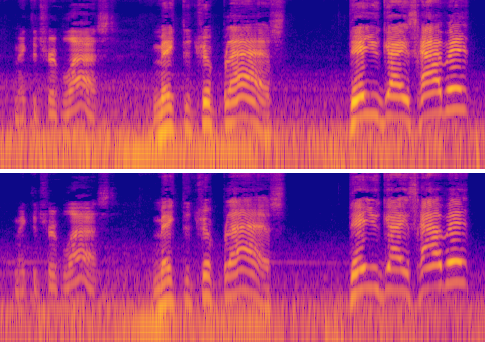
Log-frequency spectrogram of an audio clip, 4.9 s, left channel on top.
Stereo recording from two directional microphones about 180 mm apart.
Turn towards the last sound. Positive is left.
turn(degrees=-25)  # may be behind; listen again after turning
